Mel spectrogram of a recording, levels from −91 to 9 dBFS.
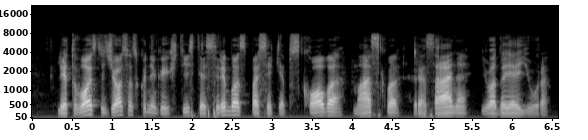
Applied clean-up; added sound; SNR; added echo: none; none; none; none.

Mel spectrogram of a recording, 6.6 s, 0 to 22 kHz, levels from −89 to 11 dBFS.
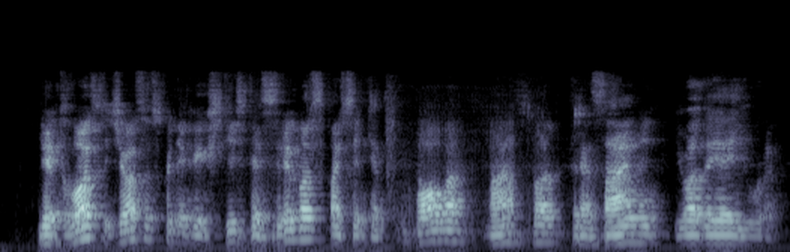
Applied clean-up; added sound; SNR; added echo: neural mask model DeepFilterNet 3.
